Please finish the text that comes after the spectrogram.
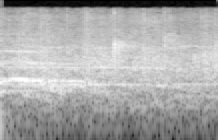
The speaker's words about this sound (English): How about a round of applause for Linda and her pick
